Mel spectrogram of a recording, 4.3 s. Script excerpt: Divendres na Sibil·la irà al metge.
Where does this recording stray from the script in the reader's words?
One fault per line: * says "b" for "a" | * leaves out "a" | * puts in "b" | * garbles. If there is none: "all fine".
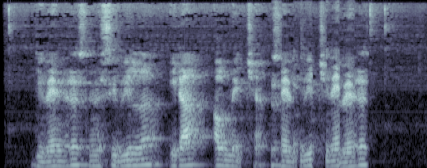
* garbles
